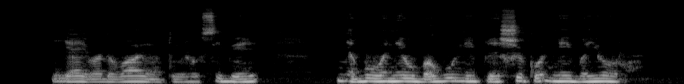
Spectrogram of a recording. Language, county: Lithuanian, Šiauliai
